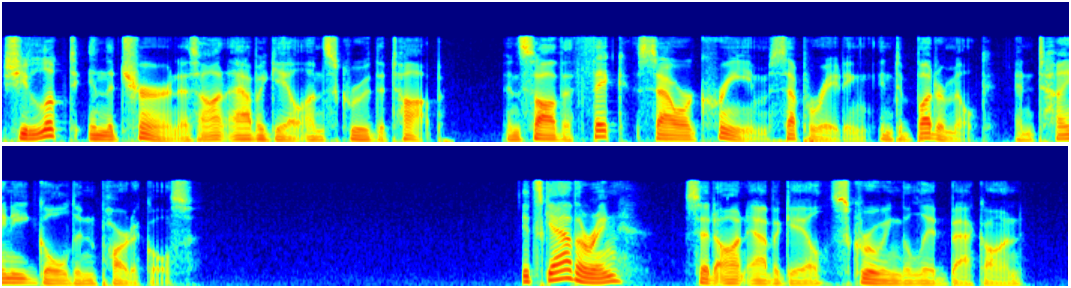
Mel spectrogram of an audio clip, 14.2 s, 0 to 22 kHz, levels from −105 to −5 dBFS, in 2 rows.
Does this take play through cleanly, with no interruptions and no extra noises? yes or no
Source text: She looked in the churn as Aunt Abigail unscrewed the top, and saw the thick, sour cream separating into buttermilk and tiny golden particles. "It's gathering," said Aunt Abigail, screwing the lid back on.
yes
